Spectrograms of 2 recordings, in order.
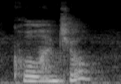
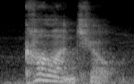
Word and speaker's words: Kalanchoe: itsy bitsy plant, a Kalanchoe. Kalanchoe or Kalanchoe. British pronunciation, American pronunciation. I looked it up because I didn't know how to pronounce that name. I had never pronounced it. Kalanchoe.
